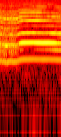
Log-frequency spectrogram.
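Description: A rooster crows once, a loud, close, sustained cock-a-doodle call lasting about a second.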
